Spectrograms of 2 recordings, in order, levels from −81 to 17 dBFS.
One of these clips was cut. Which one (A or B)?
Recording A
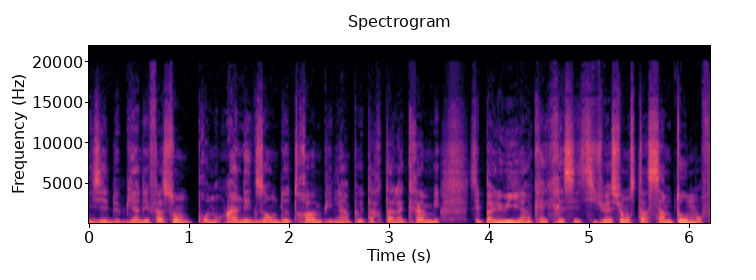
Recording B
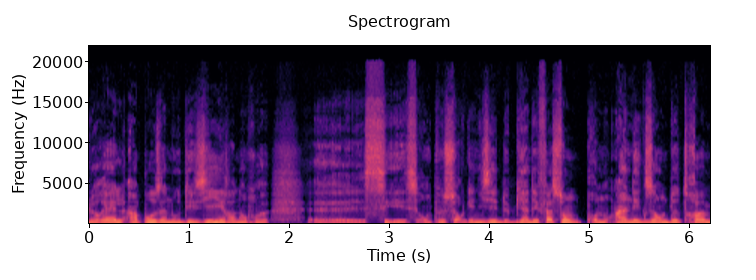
A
